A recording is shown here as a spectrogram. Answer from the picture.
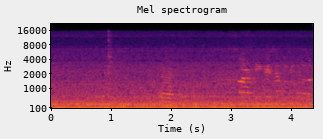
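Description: A steady low hum runs under faint, brief voices.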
